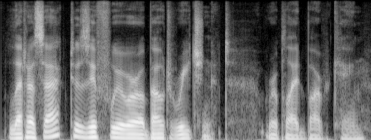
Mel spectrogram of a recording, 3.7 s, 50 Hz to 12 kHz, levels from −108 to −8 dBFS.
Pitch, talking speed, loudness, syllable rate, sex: 100 Hz, 195 wpm, -18 LUFS, 5.9 syllables/s, male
